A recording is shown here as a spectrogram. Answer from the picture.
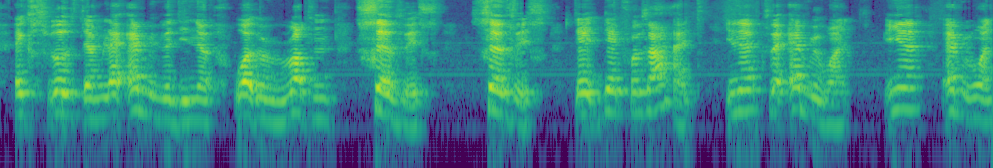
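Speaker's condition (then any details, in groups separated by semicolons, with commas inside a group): Facial palsy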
